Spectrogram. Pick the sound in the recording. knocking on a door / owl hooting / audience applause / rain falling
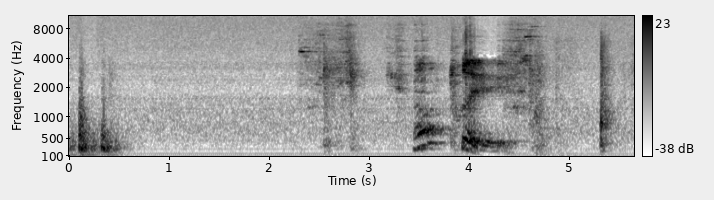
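knocking on a door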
